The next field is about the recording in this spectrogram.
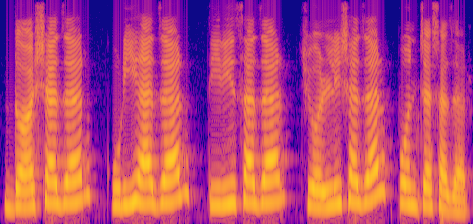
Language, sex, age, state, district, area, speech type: Bengali, female, 30-45, West Bengal, North 24 Parganas, rural, spontaneous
